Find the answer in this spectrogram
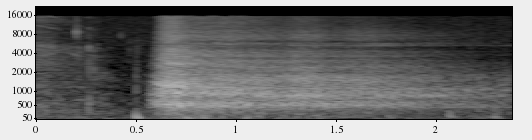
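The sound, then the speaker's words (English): A deep breath with a long exhale, taken as a calming breathing exercise: a brief sharp intake, then a steady, breathy outflow lasting about two seconds that slowly fades, with no talking. “You can also take 10 deep breaths, focusing particularly on the out breath.”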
